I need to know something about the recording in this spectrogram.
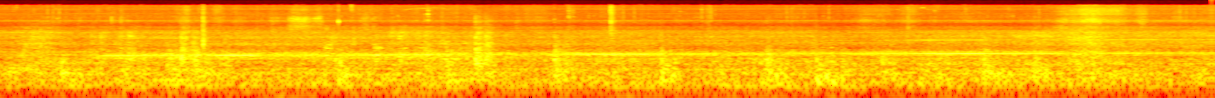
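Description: An electric train's traction motors whine, rising in pitch.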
